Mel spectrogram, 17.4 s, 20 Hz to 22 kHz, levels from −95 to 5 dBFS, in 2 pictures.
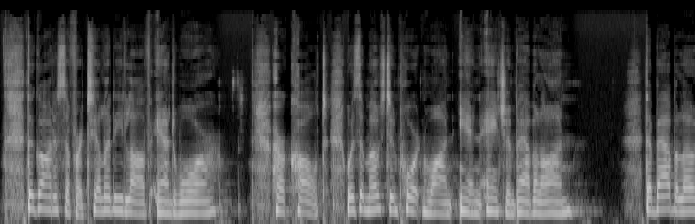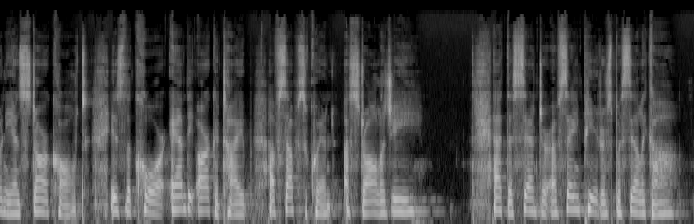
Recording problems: squashed, flat; heavily

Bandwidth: 17.5 kHz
